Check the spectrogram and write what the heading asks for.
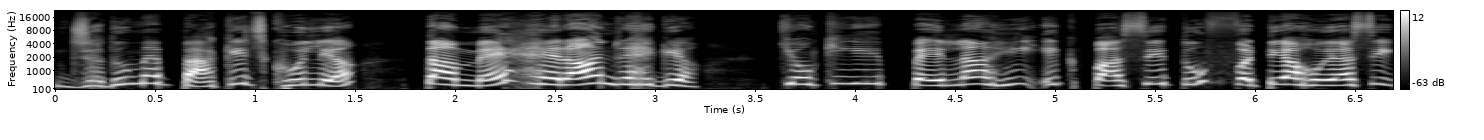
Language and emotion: Punjabi, surprised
